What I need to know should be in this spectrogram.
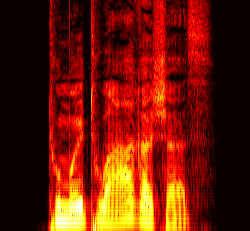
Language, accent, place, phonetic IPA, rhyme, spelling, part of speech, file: German, Germany, Berlin, [tumʊltuˈʔaʁɪʃəs], -aːʁɪʃəs, tumultuarisches, adjective, De-tumultuarisches.ogg
- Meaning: strong/mixed nominative/accusative neuter singular of tumultuarisch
